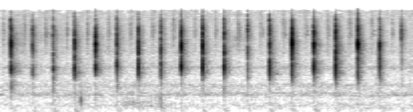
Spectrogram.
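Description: A rapid run of sharp clicks, about five a second, from a hand-held massage tool tapping at the back of the head and neck during a head massage.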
